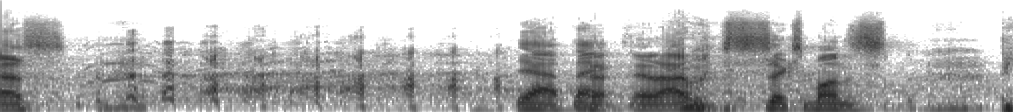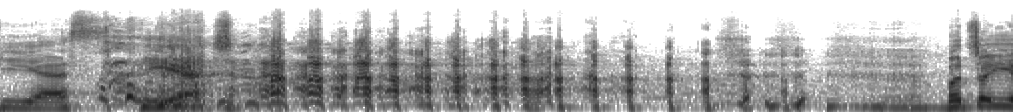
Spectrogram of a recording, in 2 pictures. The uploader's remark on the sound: LIVE from Las Vegas! On stage for a special live show at CrimeCon 2022.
